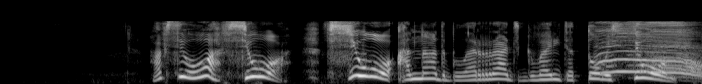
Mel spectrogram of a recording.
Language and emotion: Russian, angry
